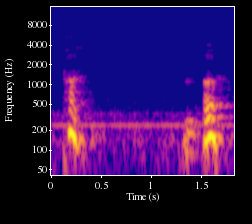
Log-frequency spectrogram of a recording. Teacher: for those two sounds our lips touch together and pop open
